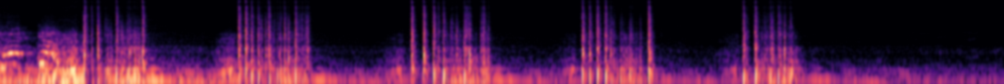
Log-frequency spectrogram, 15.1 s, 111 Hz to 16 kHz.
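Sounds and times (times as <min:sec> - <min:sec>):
car engine revving on limiter: 0:00.7 - 0:13.5
exhaust pops and bangs: 0:01.2 - 0:02.5, 0:03.5 - 0:04.9, 0:06.0 - 0:07.7, 0:08.6 - 0:10.1, 0:11.0 - 0:12.3.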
